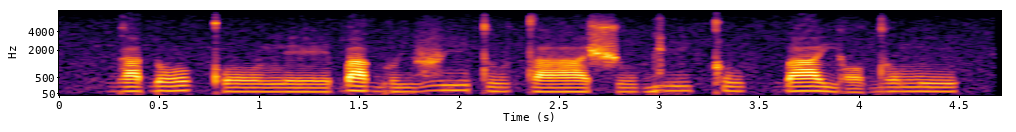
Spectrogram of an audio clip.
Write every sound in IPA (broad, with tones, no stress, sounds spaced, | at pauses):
ɡ a˨ ɗ oː˨˦ kʼ oː˨ n eː˨ ɓ a˦ ɡʷ iː˨ v iː˦ t u˨ t aː˨ ʃ u˨ ɡ iː˦ kʼ u˦˨ ɡ͡b a˦ j ɔ˨ d o˦ m ĩ˦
